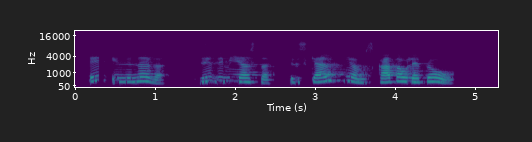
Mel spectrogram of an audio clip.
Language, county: Lithuanian, Klaipėda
